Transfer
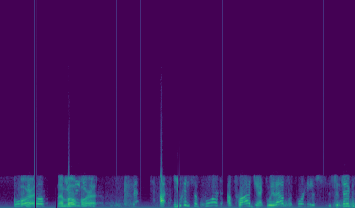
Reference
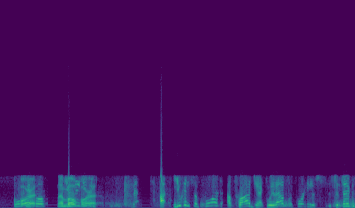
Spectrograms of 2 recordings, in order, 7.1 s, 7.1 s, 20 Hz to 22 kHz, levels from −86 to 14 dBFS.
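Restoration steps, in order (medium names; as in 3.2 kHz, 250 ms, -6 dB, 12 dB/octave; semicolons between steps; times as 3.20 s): de-click; de-hum 110.9 Hz, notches 6; interpolate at 0.69/1.11/3.56 s, 36 ms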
